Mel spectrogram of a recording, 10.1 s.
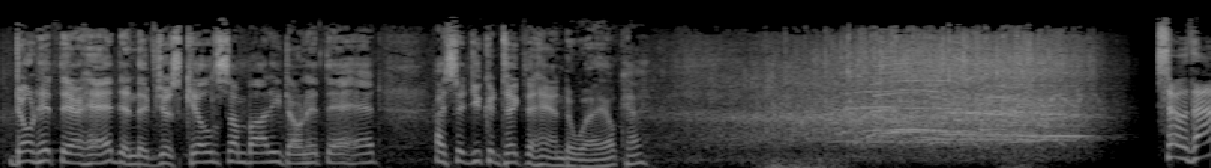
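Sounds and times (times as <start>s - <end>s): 
speech: 0.1s - 5.6s, 9.7s - 10.0s
police officers applauding: 6.3s - 9.4s.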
